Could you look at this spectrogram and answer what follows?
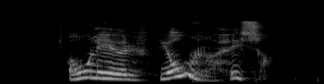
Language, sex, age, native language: Icelandic, male, 9, Icelandic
